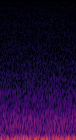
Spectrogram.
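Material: Nothing is struck.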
